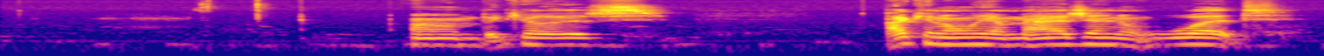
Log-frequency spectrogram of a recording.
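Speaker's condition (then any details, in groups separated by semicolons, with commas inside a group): Cerebral palsy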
